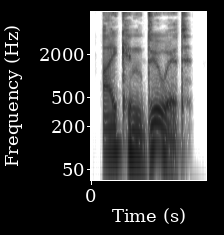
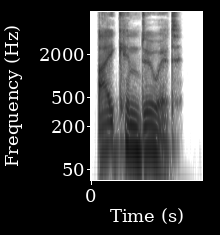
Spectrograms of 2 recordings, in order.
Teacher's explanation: I can do it. Flat, robotic. I can do it. Natural, confident, rising tone.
